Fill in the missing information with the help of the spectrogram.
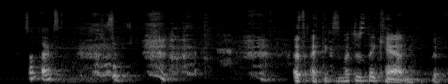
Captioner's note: laughing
